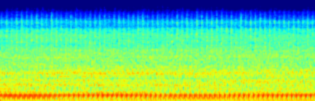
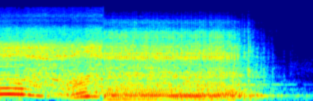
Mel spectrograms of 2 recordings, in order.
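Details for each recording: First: Single-cylinder mower engine running steadily: rhythmic airy whoosh on every firing pulse, about three a second, gas visibly blowing out at the head gasket. Blown head gasket. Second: Chainsaw after emptying old fuel and adjusting the carburetor: crisp, even two-stroke scream that revs up cleanly, holds steady and shuts off without stumbling; running properly.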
